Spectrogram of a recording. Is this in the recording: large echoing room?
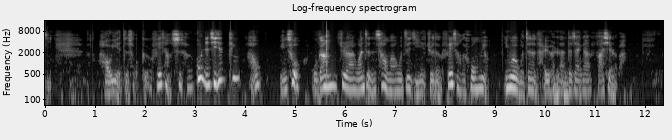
no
